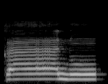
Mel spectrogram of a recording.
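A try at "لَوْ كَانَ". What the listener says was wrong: Lau kana, bukan dilihat nih, bukan kanu tapi kana.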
